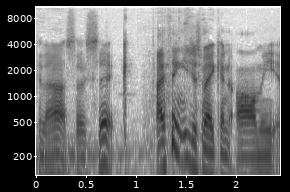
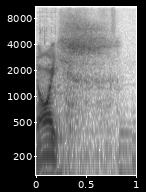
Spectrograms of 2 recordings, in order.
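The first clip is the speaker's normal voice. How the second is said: Australian accent, nice pronounced "noice". Explaining the australian way of saying nice: australian 'noice'. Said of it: "there's an O before the I. ... It's the Australian way of saying nice".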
